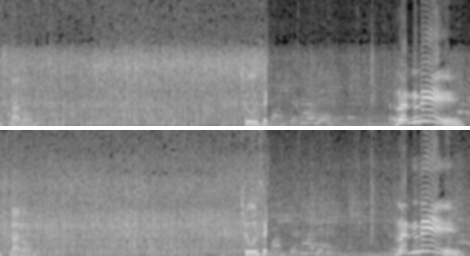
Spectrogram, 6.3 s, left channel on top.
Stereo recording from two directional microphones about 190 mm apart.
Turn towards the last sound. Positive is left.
turn(degrees=25)  # may be behind; listen again after turning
